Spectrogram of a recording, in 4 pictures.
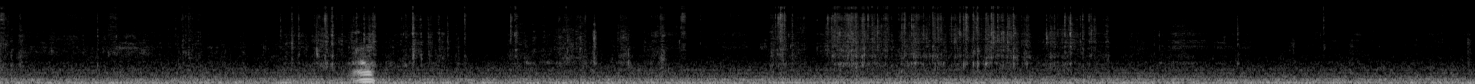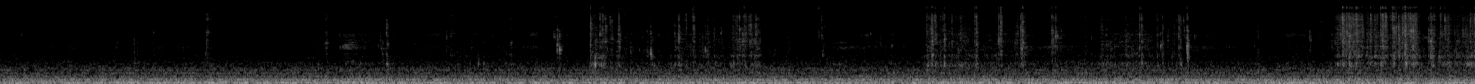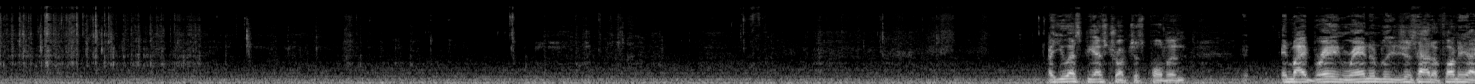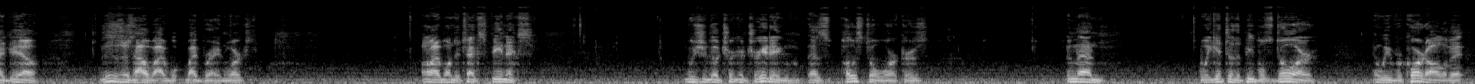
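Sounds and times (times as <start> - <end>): low hum in truck cab: 0.0 - 59.0
person chewing: 17.8 - 39.0.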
